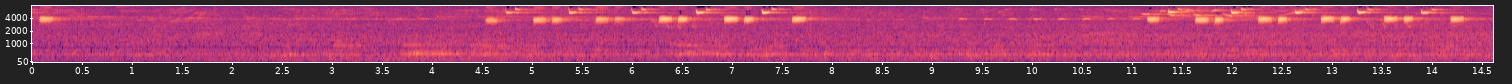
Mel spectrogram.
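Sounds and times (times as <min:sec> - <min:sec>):
Great tit song of two-note whistles: 0:00.0 - 0:00.3, 0:04.5 - 0:07.8, 0:11.0 - 0:14.5.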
